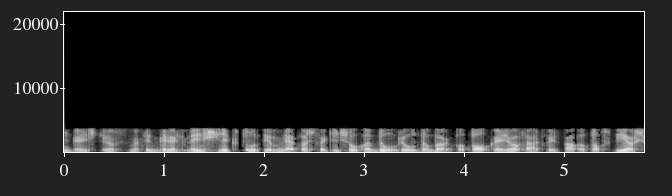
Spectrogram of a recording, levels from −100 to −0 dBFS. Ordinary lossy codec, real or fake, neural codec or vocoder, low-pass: AAC, 24 kbps; fake; autoencoder, 44.1 kHz, a latent of 192 numbers a frame, MeloTTS; 3.6 kHz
